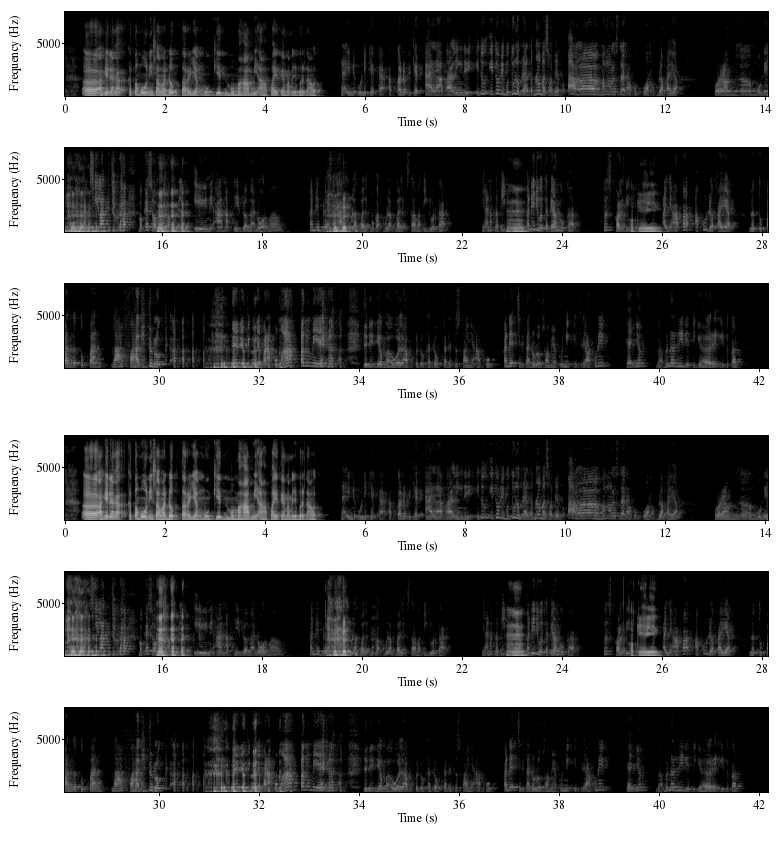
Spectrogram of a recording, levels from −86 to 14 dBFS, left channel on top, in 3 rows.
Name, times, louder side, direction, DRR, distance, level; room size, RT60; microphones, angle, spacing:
voice 1, 0.1-5.0 14.0-14.7 15.9-16.3 19.3-19.7 22.9-23.3 25.5-26.0 31.1-31.5, right 4 dB, 50° right, 14 dB, 0.8 m, -28 dB
voice 2, 5.5-12.3 13.0-18.4 18.9-21.7 22.4-23.0 23.3-24.3 24.8-25.7 26.0-26.5 26.8-27.4 27.7-30.3 31.0-36.6 36.9-38.9 39.3-41.6, left 2 dB, 90° left, 4 dB, 2.8 m, -46 dB
17.5 x 12.5 x 3.1 m, 0.32 s
head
